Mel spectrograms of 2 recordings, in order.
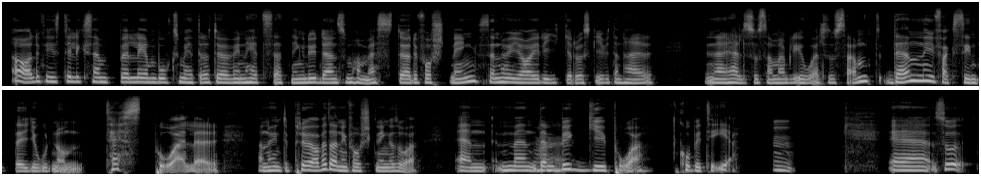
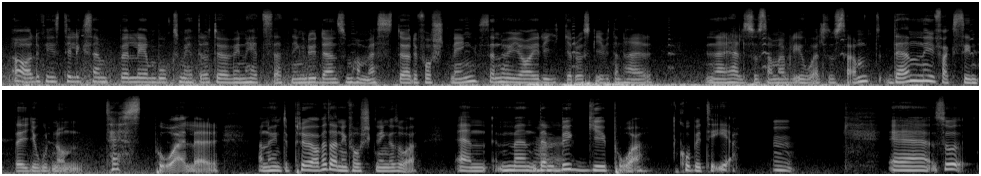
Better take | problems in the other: first | wind in the background; loud; throughout; 4 dB below the speech

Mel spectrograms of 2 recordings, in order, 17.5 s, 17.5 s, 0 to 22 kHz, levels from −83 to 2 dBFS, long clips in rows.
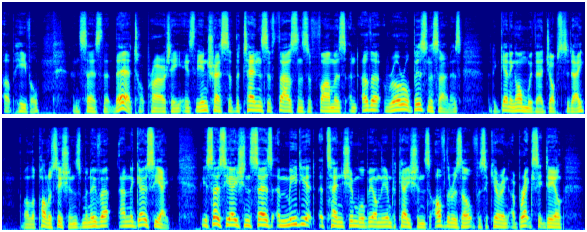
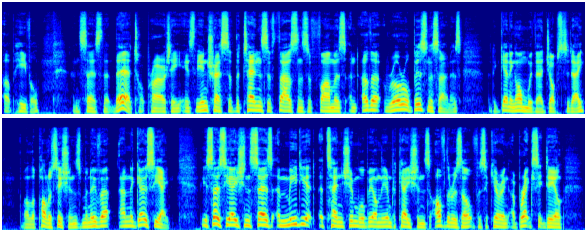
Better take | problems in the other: neither | none

